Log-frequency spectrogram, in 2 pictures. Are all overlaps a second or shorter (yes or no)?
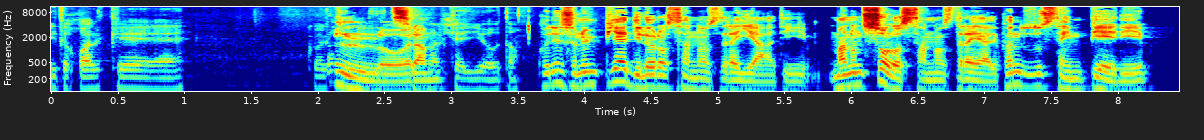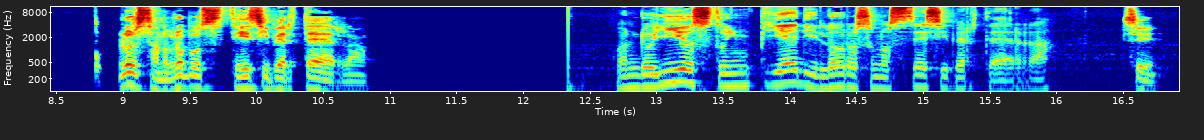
no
